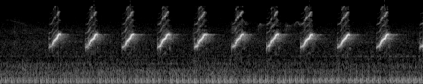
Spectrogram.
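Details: Olive-backed tailorbird singing strongly: ten clear, sharply rising notes repeated almost three times a second after a short quiet start, over a steady low hum.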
